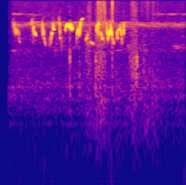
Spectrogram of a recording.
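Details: A greater short-toed lark in farmland gives quick, dry, high chirrups in a short burst, over a faint background hiss with a few soft rustling clicks.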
